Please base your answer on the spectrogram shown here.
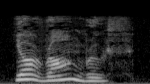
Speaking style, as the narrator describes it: Goody responded calmly

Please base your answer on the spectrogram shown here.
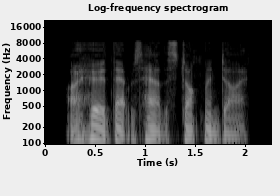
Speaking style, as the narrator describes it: Ilsa said quietly

